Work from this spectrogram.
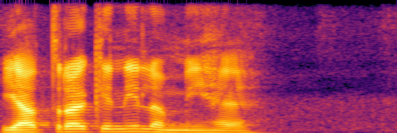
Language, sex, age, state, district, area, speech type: Punjabi, male, 18-30, Punjab, Mansa, rural, read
